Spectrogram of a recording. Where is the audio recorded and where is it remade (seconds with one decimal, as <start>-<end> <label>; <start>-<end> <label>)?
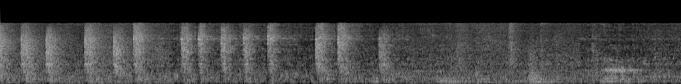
0.0-1.7 recorded; 1.7-4.1 remade; 4.1-5.8 recorded; 5.8-6.8 remade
